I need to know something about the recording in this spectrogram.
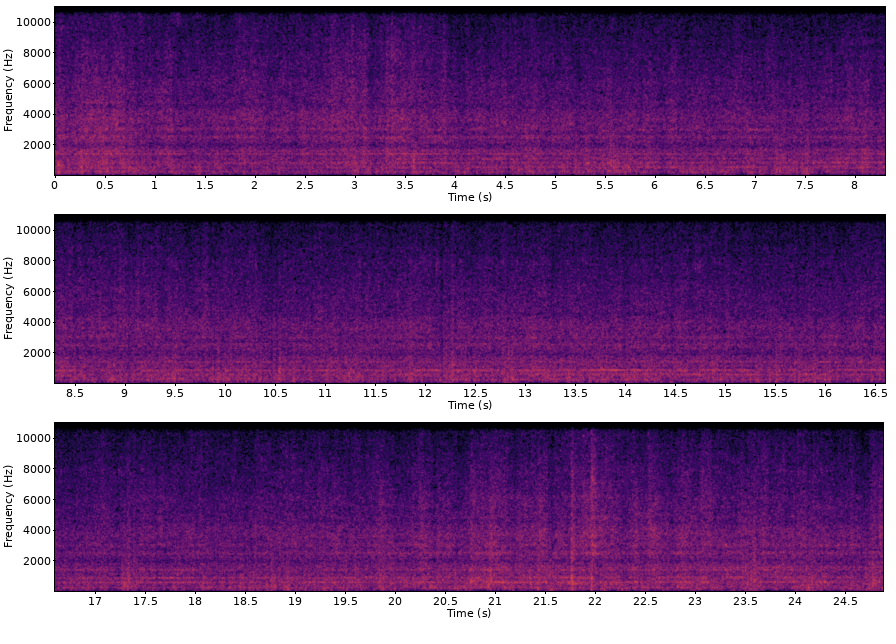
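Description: Wheels clatter over rail joints and switches.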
